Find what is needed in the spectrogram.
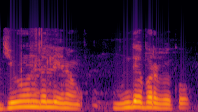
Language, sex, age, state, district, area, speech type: Kannada, male, 18-30, Karnataka, Chamarajanagar, rural, spontaneous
